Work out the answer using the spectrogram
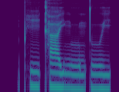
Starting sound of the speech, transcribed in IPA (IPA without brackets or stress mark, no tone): pʰ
